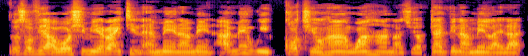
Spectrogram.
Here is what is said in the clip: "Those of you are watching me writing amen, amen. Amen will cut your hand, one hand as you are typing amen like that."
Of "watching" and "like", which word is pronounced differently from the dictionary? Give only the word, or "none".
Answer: watching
